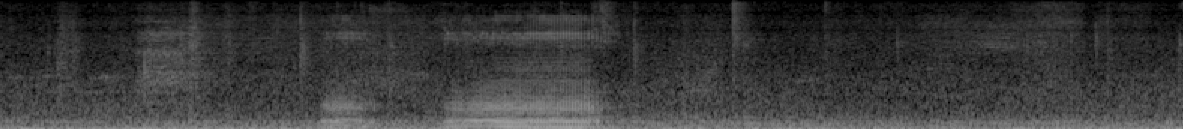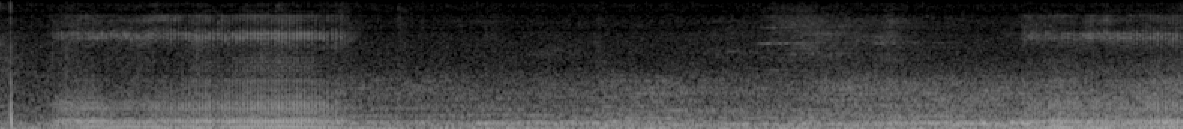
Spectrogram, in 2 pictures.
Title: Baby Chloe snoring #bulldog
